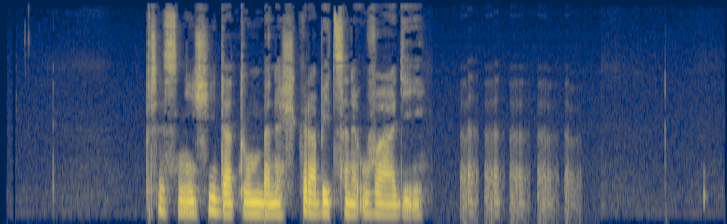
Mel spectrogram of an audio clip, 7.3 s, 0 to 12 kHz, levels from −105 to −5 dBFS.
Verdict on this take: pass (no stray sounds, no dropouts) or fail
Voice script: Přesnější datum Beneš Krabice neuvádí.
fail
